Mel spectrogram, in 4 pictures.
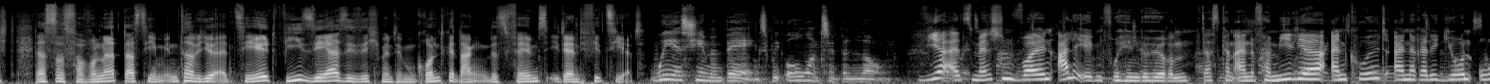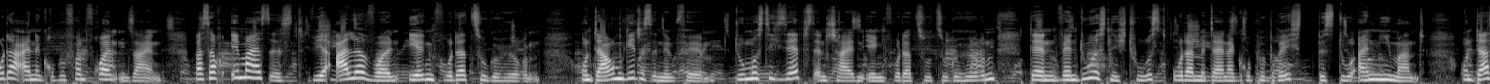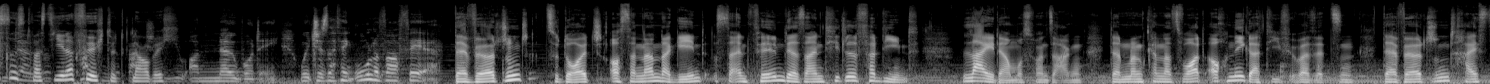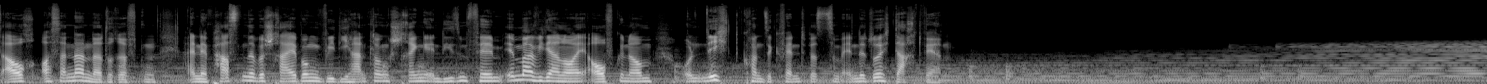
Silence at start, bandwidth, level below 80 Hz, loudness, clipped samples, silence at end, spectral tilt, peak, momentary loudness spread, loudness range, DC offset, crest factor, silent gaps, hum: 0 s; 18 kHz; -40 dBFS; -18 LUFS; under 0.1%; 0 s; -5.5 dB/octave; 0 dBFS; 14 LU; 6 LU; under 0.1%; 18 dB; none; none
